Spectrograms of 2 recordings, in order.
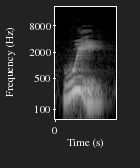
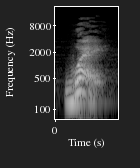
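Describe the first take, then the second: First: The word rhymes with 'see'. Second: The word rhymes with 'say'. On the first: This is how the speaker reads the word. "to me, it's always pronounced oui" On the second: This is how French speakers say the word. "Parisian French pronounces it way"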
